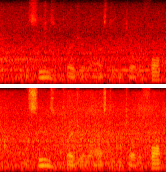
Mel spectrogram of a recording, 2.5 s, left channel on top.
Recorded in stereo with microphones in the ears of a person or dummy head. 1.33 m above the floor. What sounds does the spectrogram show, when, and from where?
0.4 s a man speaking: 65° right (ahead or behind), 0.7 m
